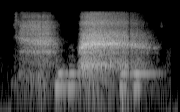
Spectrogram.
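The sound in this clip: Deep breathing, two long, breathy draws of air, the second louder and more sustained than the first, each tapering off smoothly with no voices.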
